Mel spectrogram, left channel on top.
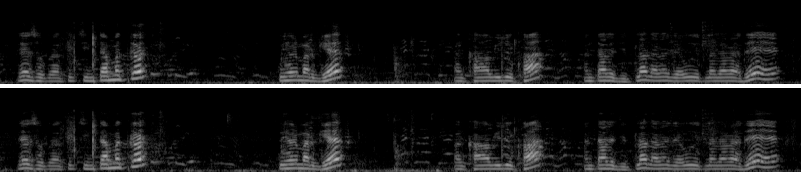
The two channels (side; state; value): both; normal; correlation 0.80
